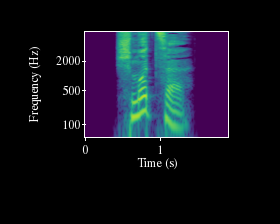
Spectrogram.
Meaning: dative of Schmutz
- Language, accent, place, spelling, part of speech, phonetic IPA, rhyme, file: German, Germany, Berlin, Schmutze, noun, [ˈʃmʊt͡sə], -ʊt͡sə, De-Schmutze.ogg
